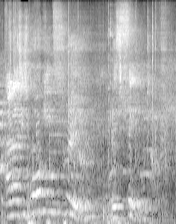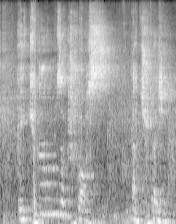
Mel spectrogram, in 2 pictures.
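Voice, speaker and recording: A man speaks at a very slow pace. There is audible room echo and noticeable background noise. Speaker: pastor. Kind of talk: sermon and baptism service. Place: hall.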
